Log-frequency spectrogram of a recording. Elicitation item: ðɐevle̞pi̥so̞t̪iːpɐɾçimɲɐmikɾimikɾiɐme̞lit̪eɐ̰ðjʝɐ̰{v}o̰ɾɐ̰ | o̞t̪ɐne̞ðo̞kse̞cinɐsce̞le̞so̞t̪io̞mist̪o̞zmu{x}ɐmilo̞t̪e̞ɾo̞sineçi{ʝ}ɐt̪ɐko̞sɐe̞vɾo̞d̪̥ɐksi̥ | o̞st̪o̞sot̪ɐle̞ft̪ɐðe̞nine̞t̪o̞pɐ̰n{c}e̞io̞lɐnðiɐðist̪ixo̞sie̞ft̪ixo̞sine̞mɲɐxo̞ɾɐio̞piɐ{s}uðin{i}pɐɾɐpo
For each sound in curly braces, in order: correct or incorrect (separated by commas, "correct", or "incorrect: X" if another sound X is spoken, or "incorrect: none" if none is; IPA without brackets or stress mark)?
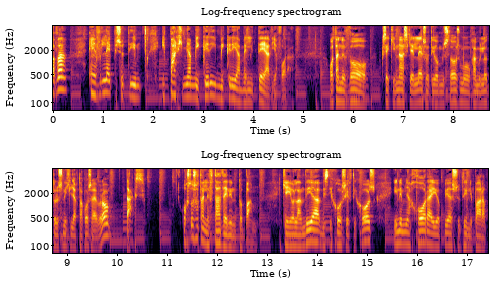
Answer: incorrect: f, correct, incorrect: ʎ, correct, correct, correct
